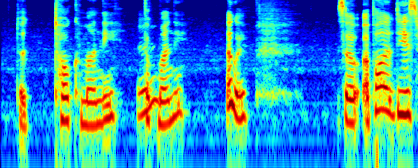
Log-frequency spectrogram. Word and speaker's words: Tokmanni: So you overpronunciate the first part, so it's talk. Was it Tokmanni? Yeah, Tokmanni? I think so. Okay. But you like overpronunciate the first like two letters. So Tokmanni?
